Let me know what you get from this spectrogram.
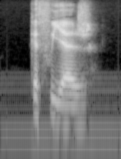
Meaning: screw-up
- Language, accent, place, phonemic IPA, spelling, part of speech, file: French, France, Lyon, /ka.fu.jaʒ/, cafouillage, noun, LL-Q150 (fra)-cafouillage.wav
